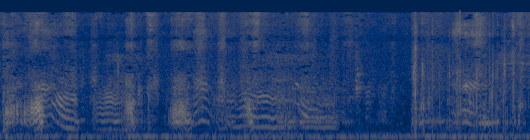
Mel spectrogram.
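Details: Newborn puppies, from birth to three weeks old, give high, wavering squeals and whines in several short bursts, each sliding up and down, over a steady low room hum.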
